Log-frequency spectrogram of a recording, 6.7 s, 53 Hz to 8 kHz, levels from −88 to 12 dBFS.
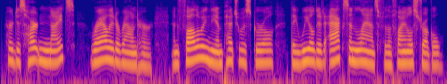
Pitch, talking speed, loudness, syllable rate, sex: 195 Hz, 180 wpm, -17 LUFS, 5.9 syllables/s, female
